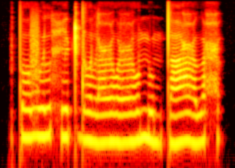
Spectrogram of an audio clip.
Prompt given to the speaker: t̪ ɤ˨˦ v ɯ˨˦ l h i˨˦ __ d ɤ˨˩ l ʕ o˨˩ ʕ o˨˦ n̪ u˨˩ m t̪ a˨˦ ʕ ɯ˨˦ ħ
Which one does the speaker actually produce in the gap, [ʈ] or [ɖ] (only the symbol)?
ʈ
